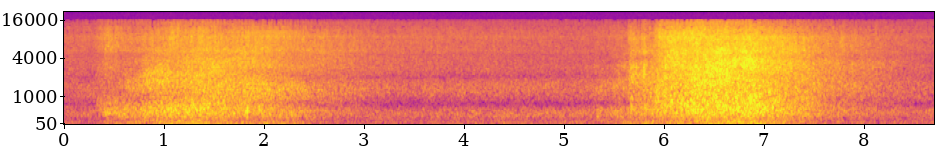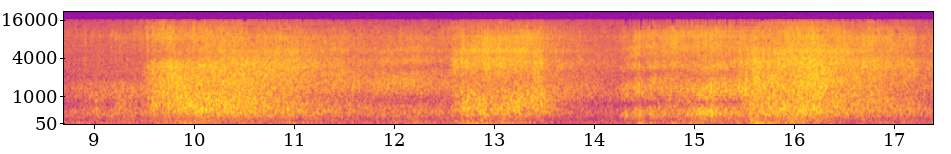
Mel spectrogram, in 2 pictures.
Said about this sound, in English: perhaps in a moment, you may also become aware of the warm breeze in the air and the sound of the ocean waves.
